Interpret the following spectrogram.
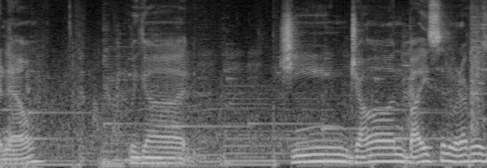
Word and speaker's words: Bison: We got Gene, John, Bison, whatever his name is. But it's like pronounced like French, like Bison.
